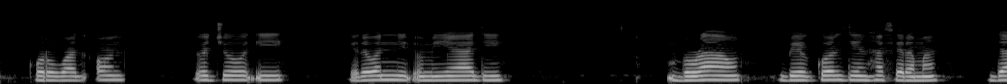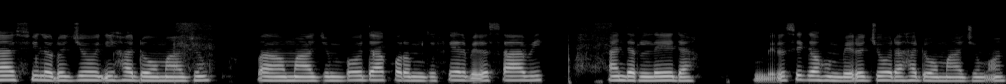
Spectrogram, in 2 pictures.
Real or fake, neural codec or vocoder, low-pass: real; none; 7.2 kHz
